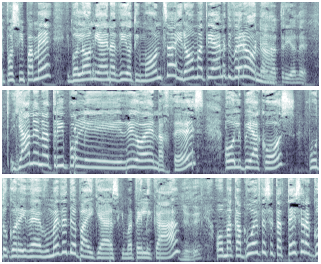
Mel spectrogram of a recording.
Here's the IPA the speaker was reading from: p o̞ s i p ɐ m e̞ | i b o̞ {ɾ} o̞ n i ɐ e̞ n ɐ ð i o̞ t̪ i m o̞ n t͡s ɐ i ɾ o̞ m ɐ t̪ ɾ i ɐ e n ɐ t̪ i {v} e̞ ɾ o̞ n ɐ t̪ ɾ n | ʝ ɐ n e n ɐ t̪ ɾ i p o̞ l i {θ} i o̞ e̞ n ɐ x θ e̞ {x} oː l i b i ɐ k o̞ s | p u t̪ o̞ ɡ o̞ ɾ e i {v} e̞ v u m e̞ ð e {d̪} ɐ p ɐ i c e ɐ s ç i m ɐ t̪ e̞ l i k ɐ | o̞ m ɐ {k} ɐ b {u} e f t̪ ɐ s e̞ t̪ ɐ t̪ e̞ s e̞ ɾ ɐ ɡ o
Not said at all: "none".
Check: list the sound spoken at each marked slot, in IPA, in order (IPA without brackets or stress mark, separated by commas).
l, v, ð, s, ð, d̪, k, u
